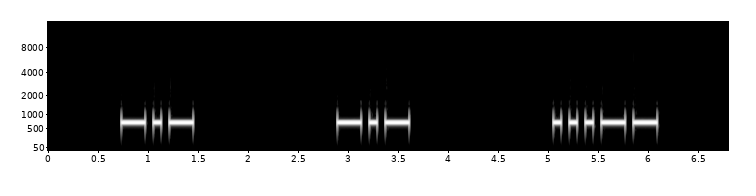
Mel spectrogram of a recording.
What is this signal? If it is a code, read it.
Morse code, heard as a keyed tone, about 15 wpm, spaced as for 5 wpm, 700 Hz. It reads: KK3
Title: USA Call Signs - 6x Character Spacing - 15wpm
